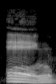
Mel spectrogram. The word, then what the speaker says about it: Aang: deeper in reality so I pronounced the names as Asians would oh my it's just impossible to pronounce Aang the way it is used in the series it's incorrect I can't do that so I just pronounced it correctly and yet you cast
